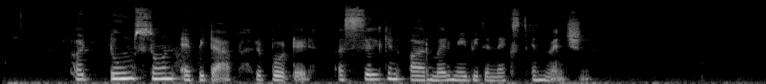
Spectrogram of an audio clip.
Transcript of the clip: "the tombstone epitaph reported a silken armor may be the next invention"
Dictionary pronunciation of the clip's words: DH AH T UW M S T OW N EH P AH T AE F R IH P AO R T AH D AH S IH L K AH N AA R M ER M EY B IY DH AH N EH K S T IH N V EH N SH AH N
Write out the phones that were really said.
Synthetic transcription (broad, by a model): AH T UW M S T OW N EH P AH T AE P R IH P AO R T AH D AH S IH L K AH N AA R M ER M EY B IY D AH N EH K S T IH N V EH N SH AH N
